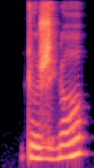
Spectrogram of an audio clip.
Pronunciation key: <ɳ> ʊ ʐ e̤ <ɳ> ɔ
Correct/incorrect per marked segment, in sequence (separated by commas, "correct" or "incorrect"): incorrect, correct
